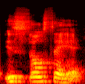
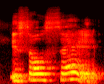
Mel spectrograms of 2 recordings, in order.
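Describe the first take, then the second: First: Said in the usual way. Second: Drawn-out lament. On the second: Real, not acted. Lamenting racism, repeats phrase.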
